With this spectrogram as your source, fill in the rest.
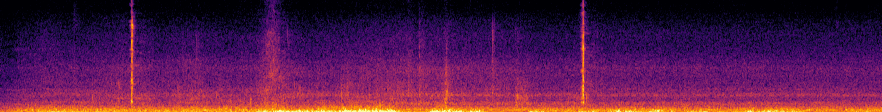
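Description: Wind rumbles against the microphone outdoors, gusting harder for a moment.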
